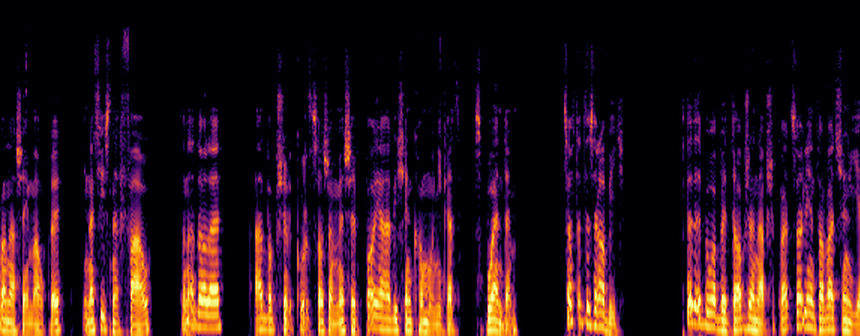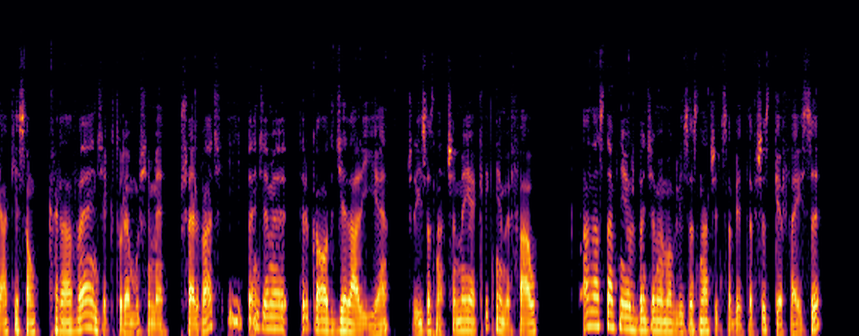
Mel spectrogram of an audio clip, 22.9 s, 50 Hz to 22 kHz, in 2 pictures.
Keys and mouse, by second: 1.7 v, 3.3 v, 10.4 middle click, 11.4 shift+middle click, 12.5 shift+middle click, 12.9 middle click, 14.4 a, 14.6 a, 15.5 2, 16.6 alt+shift+click, 17.7 v, 18.8 middle click, 19.4 3, 19.6 c, 20.8 click, 22.1 middle click.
